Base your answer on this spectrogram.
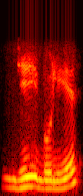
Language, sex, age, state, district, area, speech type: Hindi, male, 18-30, Uttar Pradesh, Chandauli, rural, conversation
